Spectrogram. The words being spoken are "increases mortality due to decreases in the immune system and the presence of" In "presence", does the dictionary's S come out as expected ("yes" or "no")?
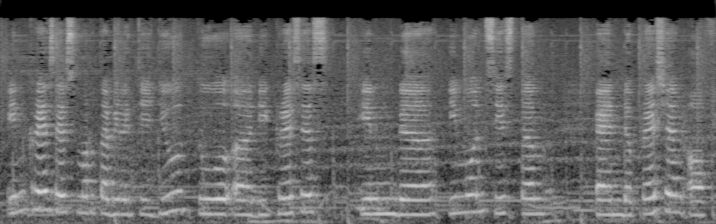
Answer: no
